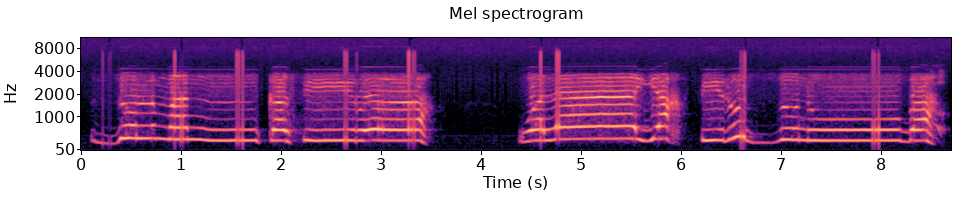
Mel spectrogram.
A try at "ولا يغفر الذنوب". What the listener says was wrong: غين is read full mouth. Don't do قلقلة.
